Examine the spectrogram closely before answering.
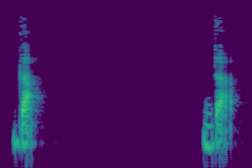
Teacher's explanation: To make sure you are pronouncing the voiced TH sound correctly, place your fingers on your throat. You will be able to feel a vibration as you are saying the TH sound.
